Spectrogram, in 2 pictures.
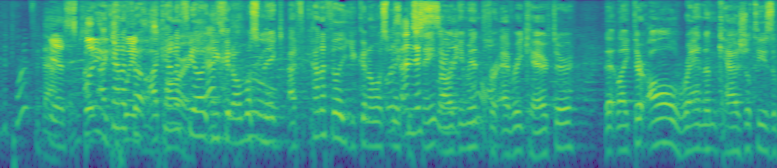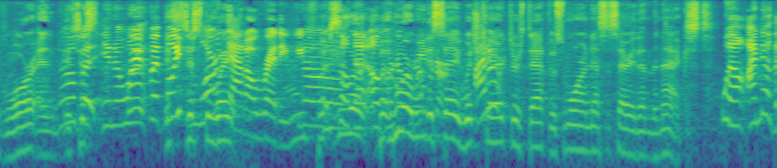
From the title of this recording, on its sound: LeakyMug Live from Prophecy 2007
